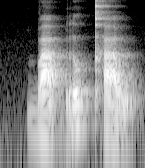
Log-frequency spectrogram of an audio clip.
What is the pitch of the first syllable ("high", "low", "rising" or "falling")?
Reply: low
